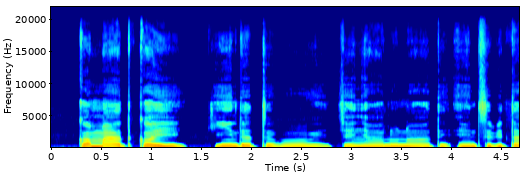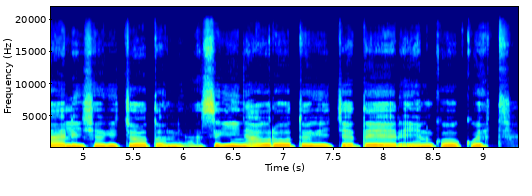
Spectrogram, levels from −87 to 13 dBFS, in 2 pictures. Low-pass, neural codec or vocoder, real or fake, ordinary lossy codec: 19.8 kHz; vocoder, 44.1 kHz, 128 mel bands every 512 samples, BigVGAN v2; fake; none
